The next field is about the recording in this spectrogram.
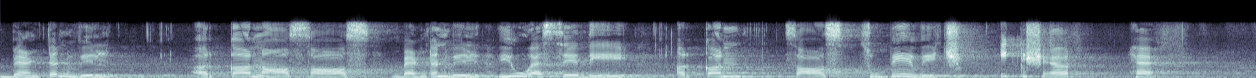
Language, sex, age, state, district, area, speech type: Punjabi, female, 45-60, Punjab, Jalandhar, rural, read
